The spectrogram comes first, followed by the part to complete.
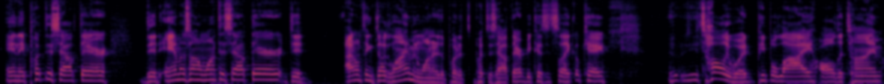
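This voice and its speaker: A young adult man hosting a live movie news stream, chatty and rambling, a little sleep deprived. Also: a little high. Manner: chatty and rambling, loses his train of thought. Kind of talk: casual live-stream commentary.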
